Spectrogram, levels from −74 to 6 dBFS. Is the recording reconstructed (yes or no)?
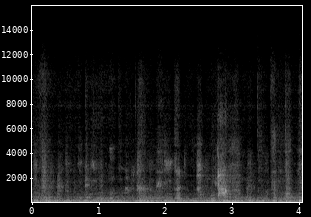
yes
